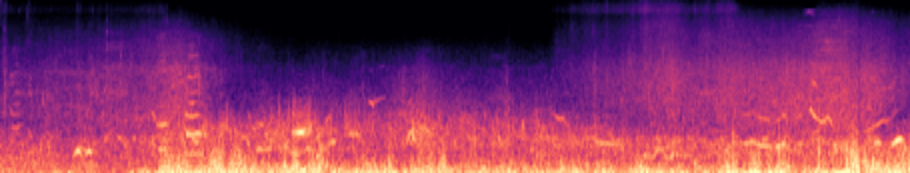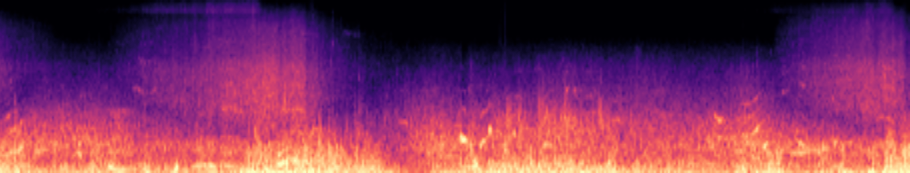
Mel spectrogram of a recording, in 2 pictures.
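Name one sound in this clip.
Wind rumbles against a microphone.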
